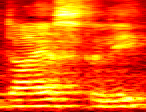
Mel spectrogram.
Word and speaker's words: diastole: We've got this word systole, spelled systole, but we pronounce it systole, and we got spelled. It looks like it says diastole, but diastole, the way I've been taught to say it.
